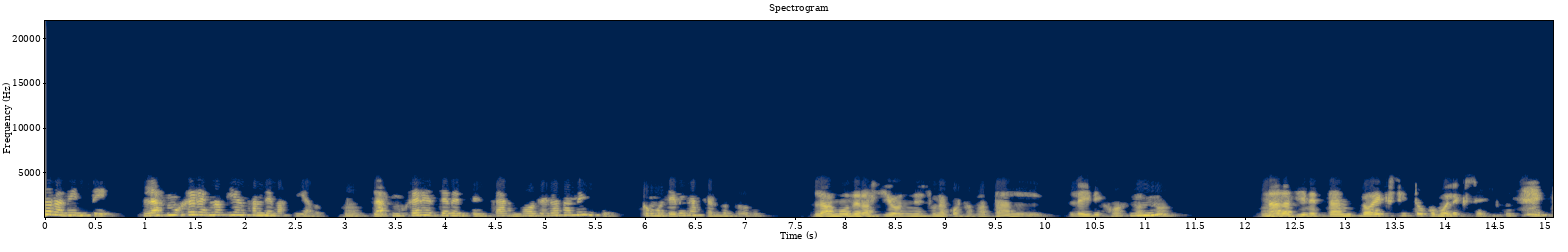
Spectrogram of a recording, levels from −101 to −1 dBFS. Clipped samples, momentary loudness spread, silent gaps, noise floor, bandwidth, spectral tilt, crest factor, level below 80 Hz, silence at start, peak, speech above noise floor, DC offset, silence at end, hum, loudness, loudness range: under 0.1%; 16 LU; 0.79-0.91 s, 2.85-2.92 s, 5.78-5.93 s, 7.32-7.62 s, 10.14-10.19 s, 11.46-12.07 s; under -90 dBFS; 4.4 kHz; -5 dB/octave; 18 dB; -76 dBFS; 0 s; -2 dBFS; over 70 dB; under 0.1%; 0 s; none; -20 LUFS; 4 LU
